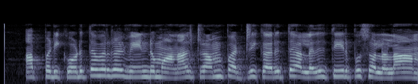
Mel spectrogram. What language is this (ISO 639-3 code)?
tam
